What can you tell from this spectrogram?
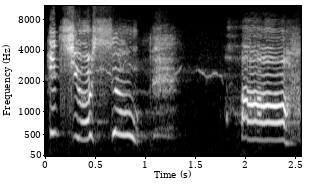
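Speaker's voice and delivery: high, slow, tearful wail; weepy wail. Acted. Tearful neighbor wailing to Granny about the soap. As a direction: wail it out like she's been bawling. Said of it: "dry them tears and tell old Granny what's got you to bawling".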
